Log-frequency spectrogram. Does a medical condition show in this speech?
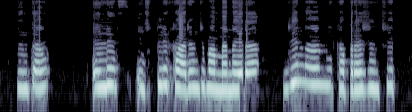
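Yes: cerebral palsy.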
